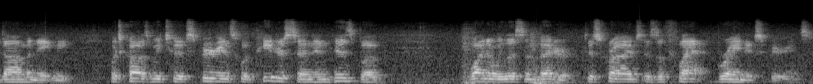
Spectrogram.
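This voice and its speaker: Noticeable background noise and audible room echo accompany a man of medium pitch who talks at a fairly quick pace with ordinary pitch variation. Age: 60s. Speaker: pastor and counseling student. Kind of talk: class presentation. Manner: formal.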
